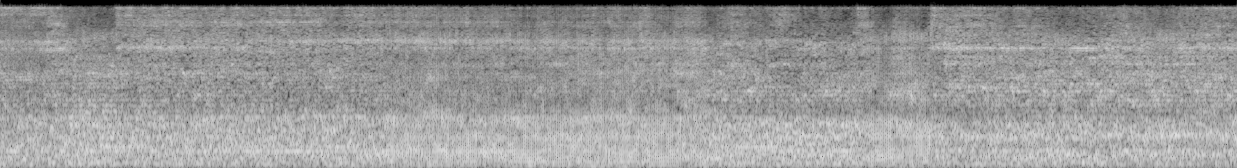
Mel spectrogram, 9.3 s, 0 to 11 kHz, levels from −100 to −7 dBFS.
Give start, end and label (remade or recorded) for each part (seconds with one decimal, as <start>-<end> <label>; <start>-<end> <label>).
0.0-2.9 recorded; 2.9-5.3 remade; 5.3-6.5 recorded; 6.5-7.0 remade; 7.0-9.3 recorded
